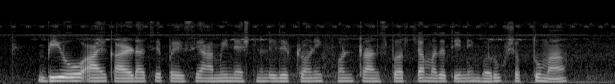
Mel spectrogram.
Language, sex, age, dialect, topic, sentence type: Marathi, male, 18-24, Southern Konkan, banking, question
